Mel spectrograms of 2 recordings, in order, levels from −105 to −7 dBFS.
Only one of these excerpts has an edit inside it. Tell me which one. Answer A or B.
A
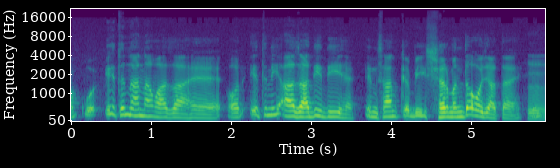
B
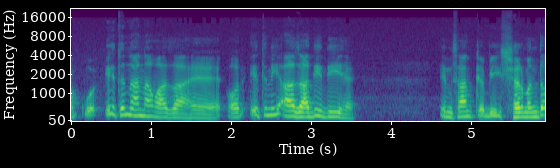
A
